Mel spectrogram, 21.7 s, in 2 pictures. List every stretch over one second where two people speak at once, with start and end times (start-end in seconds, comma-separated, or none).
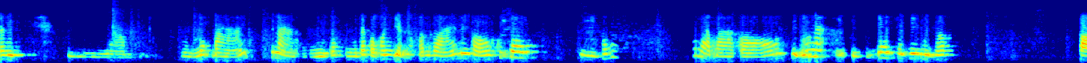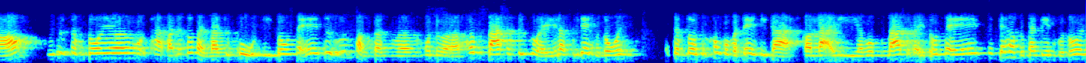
none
